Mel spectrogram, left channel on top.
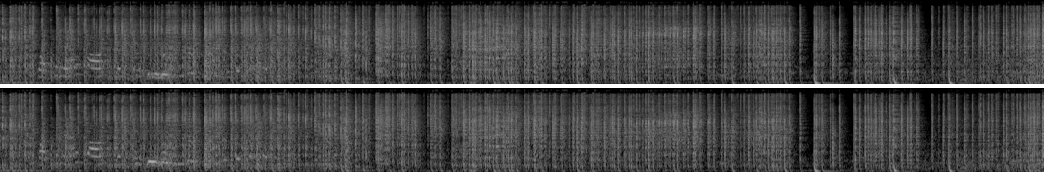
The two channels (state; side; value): normal; both; correlation 0.69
